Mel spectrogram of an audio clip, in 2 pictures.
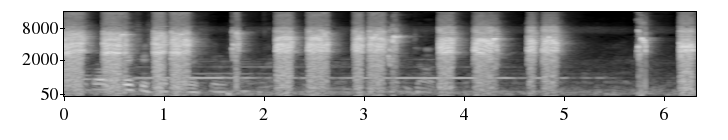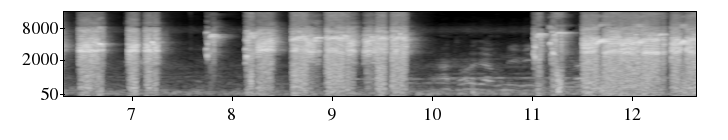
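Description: Birds sing loudly in short, rapid bursts of shrill chirps.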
